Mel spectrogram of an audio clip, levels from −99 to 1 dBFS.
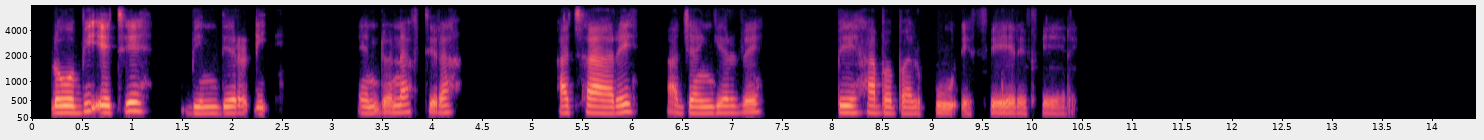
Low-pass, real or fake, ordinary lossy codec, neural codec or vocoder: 7.2 kHz; real; Opus, 16 kbps; none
